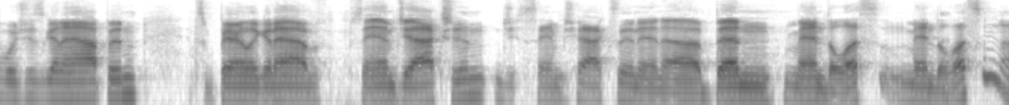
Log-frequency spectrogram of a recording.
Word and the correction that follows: Mendelsohn: I don't really know how to pronounce his name. – Ben Mendelsohn, I believe. – Mendelsohn. Mm-hmm. Yeah, that looks right.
